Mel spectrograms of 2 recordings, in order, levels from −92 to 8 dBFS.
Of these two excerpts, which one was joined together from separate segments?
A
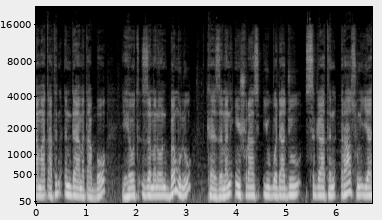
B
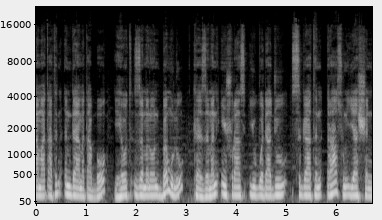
B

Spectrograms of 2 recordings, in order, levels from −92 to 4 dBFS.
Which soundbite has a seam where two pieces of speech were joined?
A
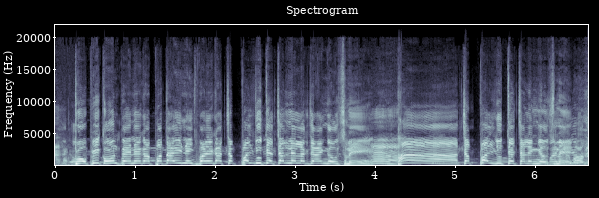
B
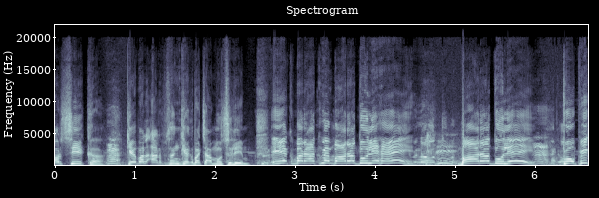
B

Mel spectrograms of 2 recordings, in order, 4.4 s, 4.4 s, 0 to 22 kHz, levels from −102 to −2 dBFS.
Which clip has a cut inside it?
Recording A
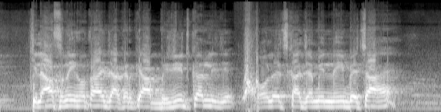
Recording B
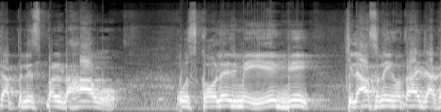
A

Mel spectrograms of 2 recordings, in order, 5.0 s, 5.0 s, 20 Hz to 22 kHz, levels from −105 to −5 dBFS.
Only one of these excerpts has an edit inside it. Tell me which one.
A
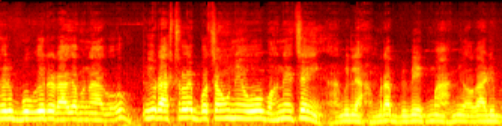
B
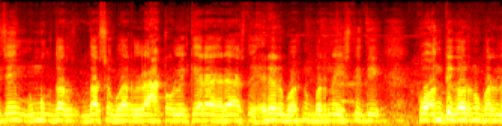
A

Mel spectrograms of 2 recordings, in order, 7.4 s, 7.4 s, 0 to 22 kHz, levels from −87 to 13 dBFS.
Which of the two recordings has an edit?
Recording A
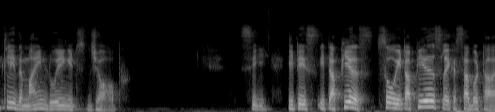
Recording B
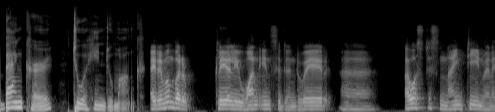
B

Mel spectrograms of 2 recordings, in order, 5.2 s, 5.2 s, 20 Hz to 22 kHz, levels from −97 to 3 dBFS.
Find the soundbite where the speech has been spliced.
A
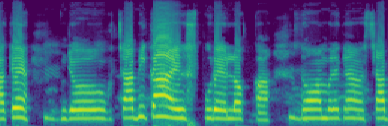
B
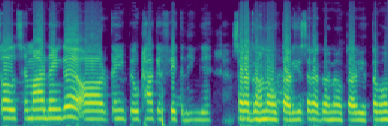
B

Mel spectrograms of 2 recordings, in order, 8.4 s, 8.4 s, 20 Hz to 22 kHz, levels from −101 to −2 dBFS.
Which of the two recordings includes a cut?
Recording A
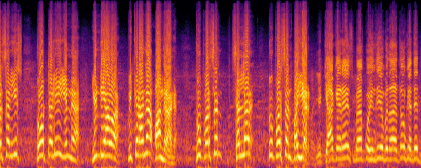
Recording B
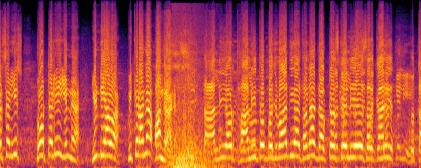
B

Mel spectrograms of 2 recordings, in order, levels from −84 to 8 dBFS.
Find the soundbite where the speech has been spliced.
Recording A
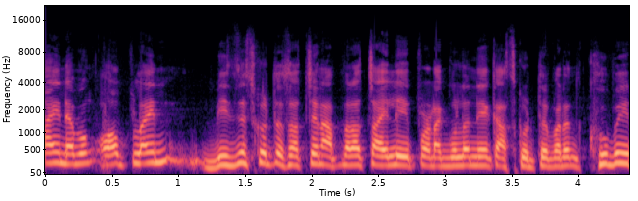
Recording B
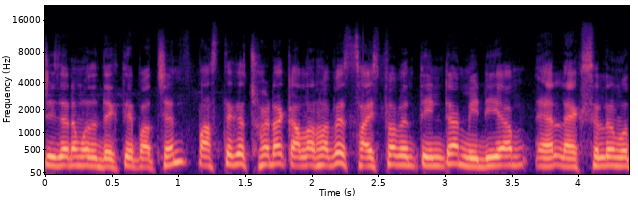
B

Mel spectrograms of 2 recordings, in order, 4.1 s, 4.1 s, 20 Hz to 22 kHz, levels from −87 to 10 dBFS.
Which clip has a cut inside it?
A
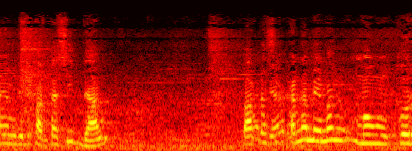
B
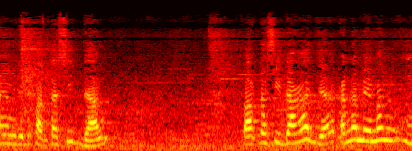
A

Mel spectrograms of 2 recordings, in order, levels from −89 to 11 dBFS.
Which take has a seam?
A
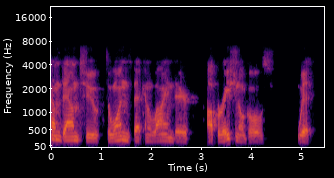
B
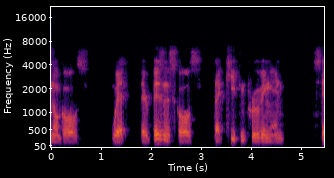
A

